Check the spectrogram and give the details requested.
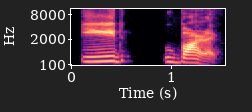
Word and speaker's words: Eid Mubarak: Eid Mubarak.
